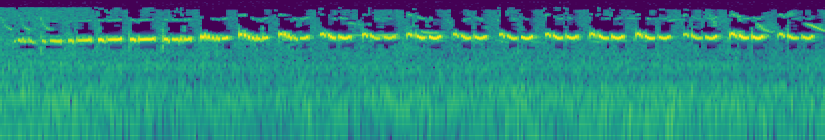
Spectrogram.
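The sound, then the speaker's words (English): Call of the ulili shorebird: a rapid, continuous series of high, whistled notes with an undulating, warbling quality, repeating steadily throughout over faint low background noise. “In Hawaiian, they're called ulili, and in Tahitian, uriri, both probably reflecting the undulating sound of their call.”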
